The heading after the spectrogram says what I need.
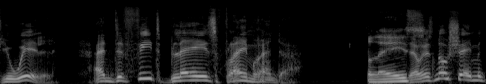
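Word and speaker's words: Bleys: We're not going home to someone else named Blaze, but it's spelled B-L-E-Y-S.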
